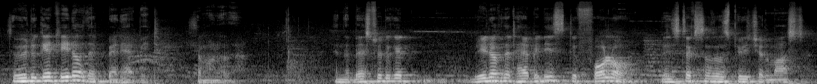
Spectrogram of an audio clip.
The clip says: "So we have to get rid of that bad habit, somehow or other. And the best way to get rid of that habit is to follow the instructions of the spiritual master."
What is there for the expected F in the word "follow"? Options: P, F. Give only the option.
F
